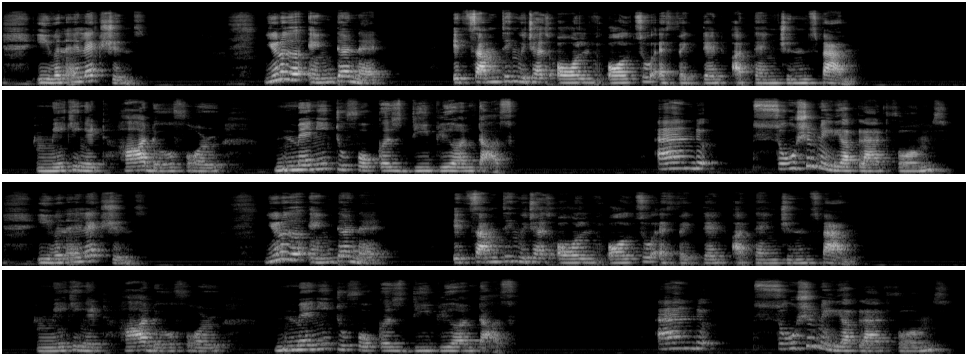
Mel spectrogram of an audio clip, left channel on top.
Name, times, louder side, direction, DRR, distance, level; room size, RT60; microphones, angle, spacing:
voice 1, 0.0-1.4 2.3-3.8 4.5-8.5 10.0-11.9 12.4-14.7 16.2-16.8 17.2-19.1, left 5 dB, 70° left, 0.6 m, -27 dB
5.6 x 3.2 x 2.5 m
head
